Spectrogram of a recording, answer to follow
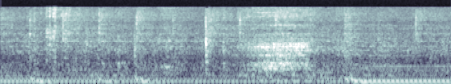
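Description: Background music with a steady bass line that shifts note near the end, over a few faint clicks of a plastic model kit being handled and set down.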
